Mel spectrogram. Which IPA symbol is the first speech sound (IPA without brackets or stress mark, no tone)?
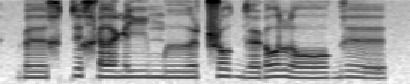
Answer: ɽ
